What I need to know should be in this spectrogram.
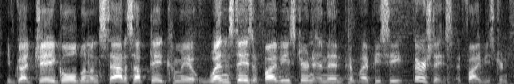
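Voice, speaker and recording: Fast-talking high-voiced male host. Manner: upbeat, joking. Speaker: show host. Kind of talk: casual chat.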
